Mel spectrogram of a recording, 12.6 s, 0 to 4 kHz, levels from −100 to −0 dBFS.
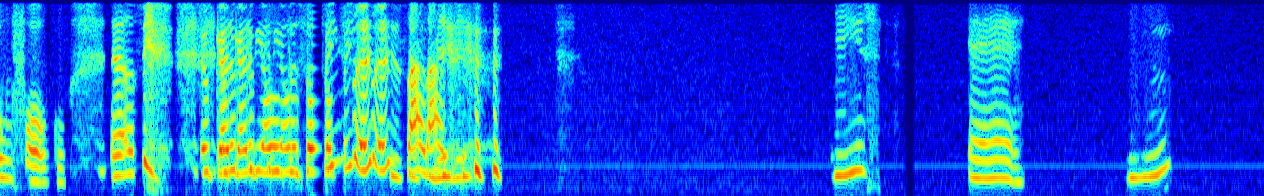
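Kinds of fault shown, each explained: short concealed packet loss: About 30 ms of the call arrived too late at 0.47, 1.30 and 4.60 s. Each time the receiver stretched the last sound to cover the hole, then blended back, so the speech briefly smears or wobbles.
doubled audio track: From 1.86 to 5.03 s a second full-band copy of the speech runs about 200 ms behind, some 5 dB quieter. It has no room decay and cuts in and out abruptly, likely a second, slower capture path.
burst of packet loss: At 3.13 and 9.04 s about 90 ms went missing at once. The receiver held the last sound and faded it, giving a brief buzz or hiss. The speech then resumes further on, with that stretch gone.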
